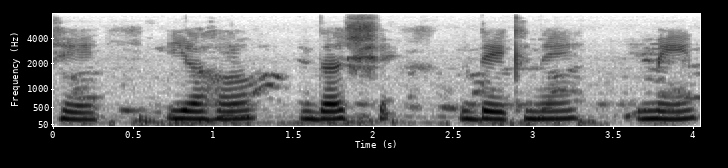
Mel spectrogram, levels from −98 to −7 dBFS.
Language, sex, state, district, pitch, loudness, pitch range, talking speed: Hindi, female, Madhya Pradesh, Dhar, 205 Hz, -16 LUFS, 200-210 Hz, 75 wpm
